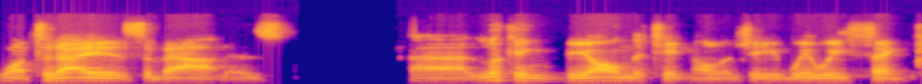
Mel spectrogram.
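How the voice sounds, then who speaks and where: At a moderate pace, a man speaks with a New Zealand accent. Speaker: climate energy advisor. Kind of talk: webinar presentation. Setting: online webinar. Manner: halting, many fillers.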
